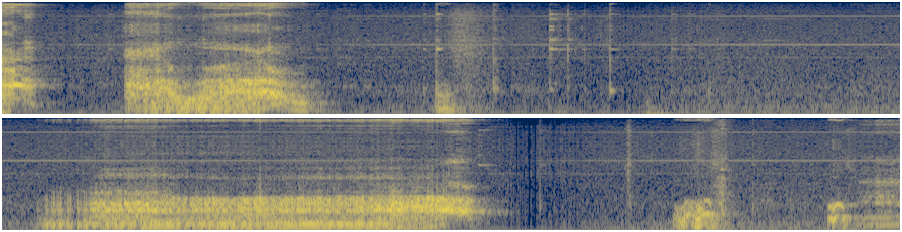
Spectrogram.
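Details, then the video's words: Patrick, a pet Shiba Inu, "talking" to two cats rescued two months earlier: a long, rough, moaning growl-like vocalization near the start, then a longer sustained grumbling bout in the middle, with a few short yips and light indoor noise. "Patrick - The Shiba Inu - Talking To The Cats"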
